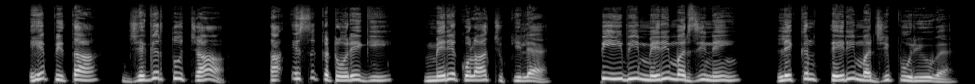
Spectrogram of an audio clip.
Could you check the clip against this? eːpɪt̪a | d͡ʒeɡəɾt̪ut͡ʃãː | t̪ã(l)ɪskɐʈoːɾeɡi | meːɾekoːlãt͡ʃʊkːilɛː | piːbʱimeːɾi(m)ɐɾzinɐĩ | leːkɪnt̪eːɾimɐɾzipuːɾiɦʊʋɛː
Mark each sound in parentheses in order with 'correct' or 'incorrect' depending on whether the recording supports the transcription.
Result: incorrect, correct

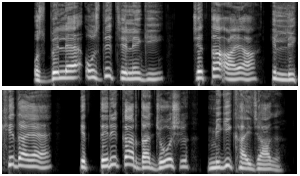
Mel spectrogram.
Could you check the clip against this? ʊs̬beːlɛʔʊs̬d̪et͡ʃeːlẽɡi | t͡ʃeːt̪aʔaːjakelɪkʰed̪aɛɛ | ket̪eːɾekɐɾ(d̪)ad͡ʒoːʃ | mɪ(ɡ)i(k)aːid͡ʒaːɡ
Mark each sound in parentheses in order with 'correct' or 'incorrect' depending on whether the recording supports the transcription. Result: correct, correct, incorrect

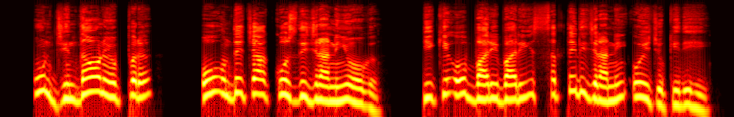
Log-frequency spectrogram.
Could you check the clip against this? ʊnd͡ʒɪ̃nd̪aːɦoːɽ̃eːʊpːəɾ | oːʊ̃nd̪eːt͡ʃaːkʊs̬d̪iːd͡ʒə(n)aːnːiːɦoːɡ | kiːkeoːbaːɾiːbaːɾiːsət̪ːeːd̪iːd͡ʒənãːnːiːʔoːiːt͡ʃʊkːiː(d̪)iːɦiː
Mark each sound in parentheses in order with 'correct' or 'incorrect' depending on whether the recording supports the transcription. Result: correct, correct

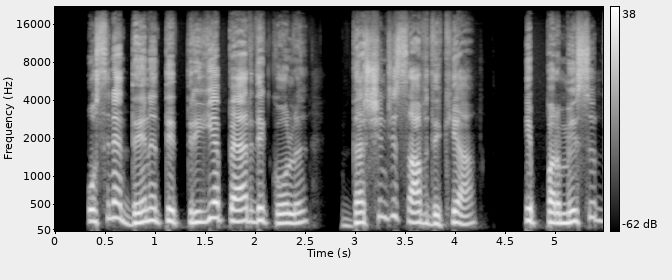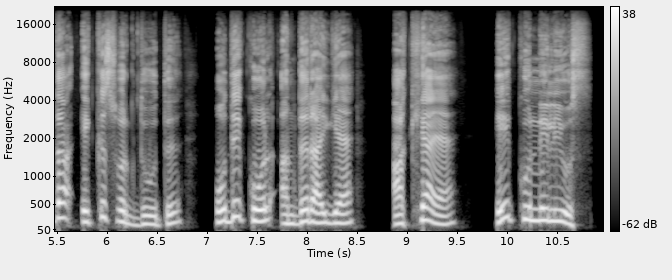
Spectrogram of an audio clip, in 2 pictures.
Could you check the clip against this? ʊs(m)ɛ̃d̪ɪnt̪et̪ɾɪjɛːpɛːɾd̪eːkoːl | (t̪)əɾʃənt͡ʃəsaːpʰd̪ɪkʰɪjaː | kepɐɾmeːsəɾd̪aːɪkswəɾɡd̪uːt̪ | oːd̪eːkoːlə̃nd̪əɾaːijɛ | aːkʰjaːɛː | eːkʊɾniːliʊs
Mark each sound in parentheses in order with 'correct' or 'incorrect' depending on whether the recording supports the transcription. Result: incorrect, incorrect

